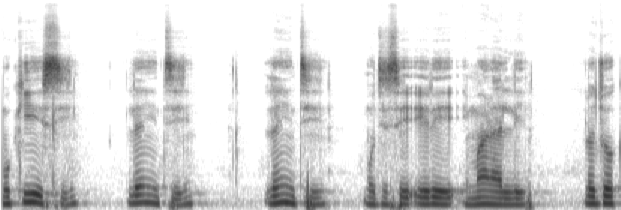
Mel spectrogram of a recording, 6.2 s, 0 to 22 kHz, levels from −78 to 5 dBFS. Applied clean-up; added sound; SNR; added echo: none; none; none; none.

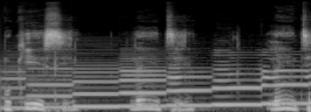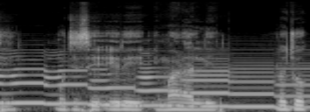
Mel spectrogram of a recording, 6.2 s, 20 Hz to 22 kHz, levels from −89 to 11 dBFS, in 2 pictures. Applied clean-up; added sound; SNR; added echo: none; Wind instrument, woodwind instrument; 2 dB; none.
